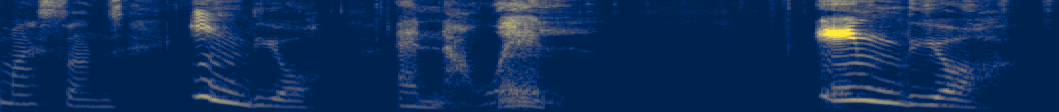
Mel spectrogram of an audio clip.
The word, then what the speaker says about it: Indio: Indio, not indigo. Indio.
